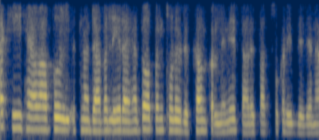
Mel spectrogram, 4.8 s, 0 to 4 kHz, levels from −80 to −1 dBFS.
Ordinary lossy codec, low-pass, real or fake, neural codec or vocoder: Opus, 24 kbps; 3.6 kHz; fake; codec, 16 kHz, 1.1 kbps, Voila-Tokenizer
